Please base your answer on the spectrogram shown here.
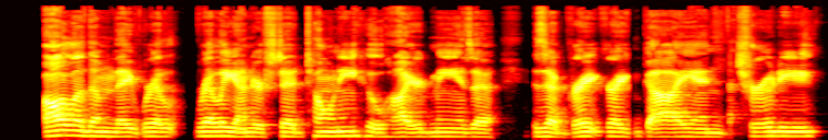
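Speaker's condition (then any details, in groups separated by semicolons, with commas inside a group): Cerebral palsy; trouble remembering multiple tasks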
